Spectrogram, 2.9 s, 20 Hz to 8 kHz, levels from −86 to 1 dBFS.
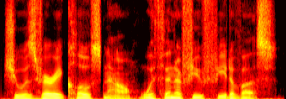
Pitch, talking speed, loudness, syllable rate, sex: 95 Hz, 230 wpm, -17 LUFS, 5.2 syllables/s, male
